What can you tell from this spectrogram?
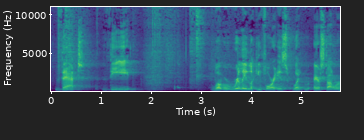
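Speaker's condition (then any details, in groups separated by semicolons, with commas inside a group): No condition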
